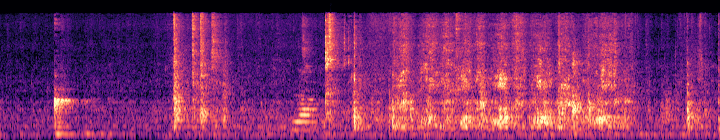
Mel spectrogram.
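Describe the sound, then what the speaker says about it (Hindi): Ground coconut roasts in a pan, with loud metallic clanks of a spoon against the pan, then continuous scraping and stirring noise, close up. "अब इससे हम पिसा हुआ कोकोनट डाल देंगे और इसको भी पीसेंगे, उसका भूनेंगे बराबर से"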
